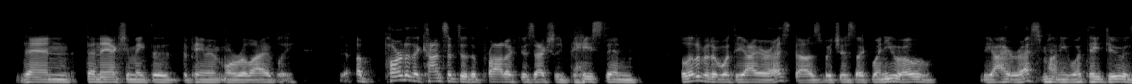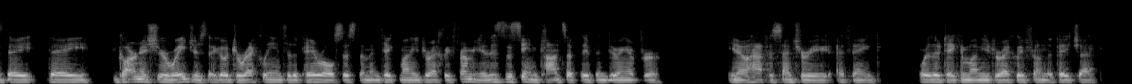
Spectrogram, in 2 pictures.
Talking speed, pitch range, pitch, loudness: 230 wpm, 105-120 Hz, 110 Hz, -25 LUFS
